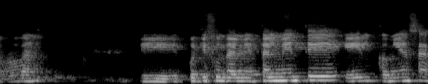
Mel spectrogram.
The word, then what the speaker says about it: Rodin: O Rodin, que se escribe Rodin, se pronuncia Rodin, porque fundamentalmente él comienza a hacerse preguntas de la misma escultura como disciplina.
